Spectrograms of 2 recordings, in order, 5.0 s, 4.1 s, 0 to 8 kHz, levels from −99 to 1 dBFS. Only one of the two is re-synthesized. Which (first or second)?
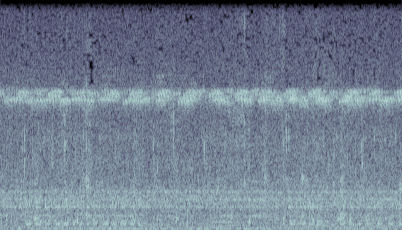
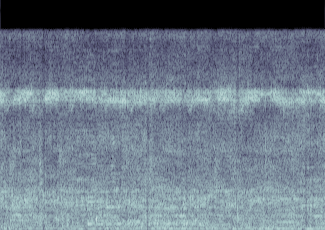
second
